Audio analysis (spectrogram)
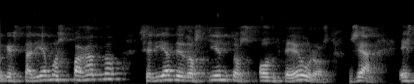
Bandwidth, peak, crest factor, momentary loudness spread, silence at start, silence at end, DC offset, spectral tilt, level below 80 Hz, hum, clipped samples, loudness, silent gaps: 11.5 kHz; -10 dBFS; 16 dB; 9 LU; 0 s; 0 s; under 0.1%; -6 dB/octave; -74 dBFS; none; under 0.1%; -26 LUFS; none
